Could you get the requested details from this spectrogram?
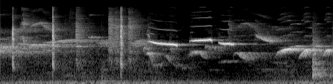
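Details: White-rumped shama giving a fighting song to provoke a rival: clear whistled notes around mid-high pitch, several loud rising and falling phrases after a second of quieter chatter, with sharp clicks early on.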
